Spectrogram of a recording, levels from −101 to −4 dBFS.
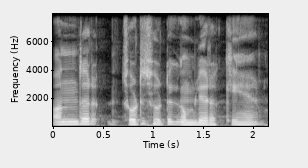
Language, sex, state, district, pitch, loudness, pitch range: Hindi, male, Uttar Pradesh, Shamli, 160 Hz, -15 LUFS, 155-170 Hz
